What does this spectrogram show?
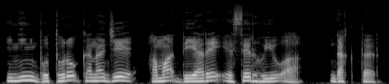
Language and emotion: Santali, fearful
